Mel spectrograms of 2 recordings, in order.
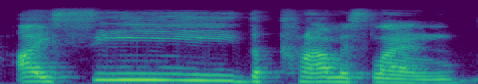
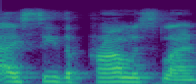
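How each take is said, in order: First: It is said powerfully, with strong emphasis. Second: It is said plainly, without strong emphasis. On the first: The speaker calls it right. "They gotta say ... that emphasis has to be there" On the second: The speaker calls it wrong. "you can't just say"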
